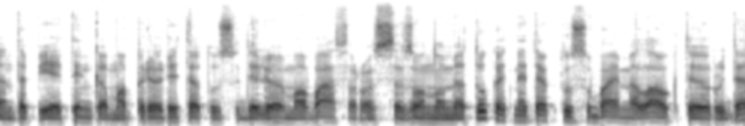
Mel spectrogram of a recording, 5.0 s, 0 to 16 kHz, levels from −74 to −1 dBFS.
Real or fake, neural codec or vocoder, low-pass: fake; vocoder, 44.1 kHz, 128 mel bands, Pupu-Vocoder; 14.4 kHz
